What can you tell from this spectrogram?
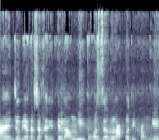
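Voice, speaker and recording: There is noticeable background noise behind the speaker. A woman talks at a moderate pace. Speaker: vlogger. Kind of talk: casual chat. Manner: chatty, rambling.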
